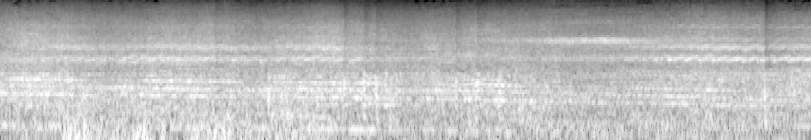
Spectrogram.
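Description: A train running past on the rails: a steady loud rumble of wheels with several high, wavering squealing tones over it.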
